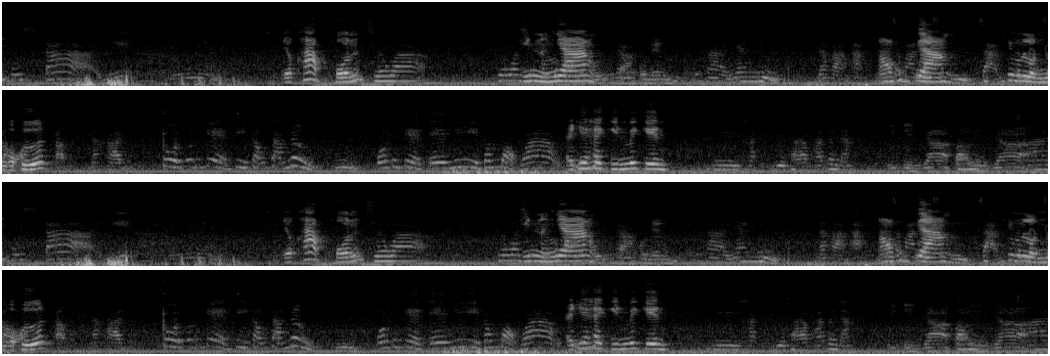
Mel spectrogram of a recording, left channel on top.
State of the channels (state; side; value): normal; both; correlation 0.10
